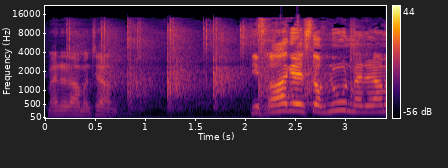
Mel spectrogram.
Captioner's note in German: Beifall AfD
